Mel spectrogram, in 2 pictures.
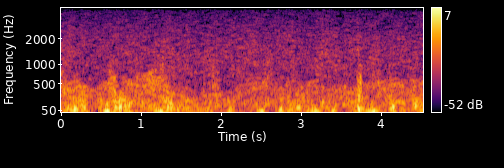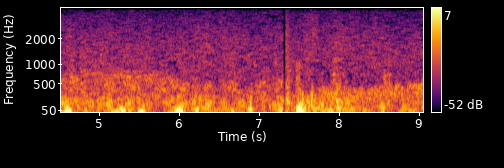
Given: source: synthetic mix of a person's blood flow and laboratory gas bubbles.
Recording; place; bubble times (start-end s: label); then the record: Doppler ultrasound of blood flow; subclavian vein
3.69-3.77 s: bubbles
From the record:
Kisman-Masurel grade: 111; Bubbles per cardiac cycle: 1 to 2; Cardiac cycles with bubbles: 1 to 10%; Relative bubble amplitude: barely perceptible (0.100 to 0.250); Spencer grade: 1 (occasional bubble signal discernible with the cardiac motion signal, with majority of cardiac periods free of bubbles); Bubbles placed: anywhere in the cardiac cycle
